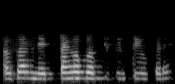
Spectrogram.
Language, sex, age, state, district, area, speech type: Odia, female, 18-30, Odisha, Khordha, rural, conversation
